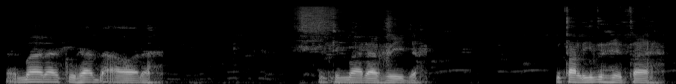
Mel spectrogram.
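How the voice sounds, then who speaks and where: Holding his phone camera as he walks, a vlogger from Northeast Brazil happily tours his sunlit backyard garden in a casual tone, saying "olha" and "que maravilha" again and again. He has a low, dark voice. Background noise comes through clearly in the outdoor phone recording.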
